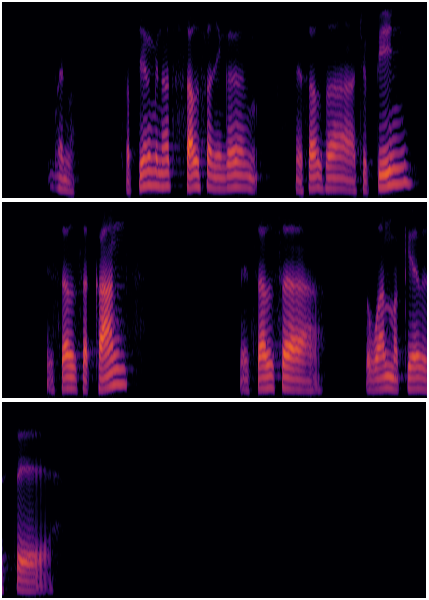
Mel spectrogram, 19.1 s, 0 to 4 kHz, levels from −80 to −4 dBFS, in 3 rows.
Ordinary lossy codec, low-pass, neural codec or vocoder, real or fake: none; 3.6 kHz; autoencoder, 48 kHz, 128 numbers a frame, DAC-VAE, trained on Japanese speech; fake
